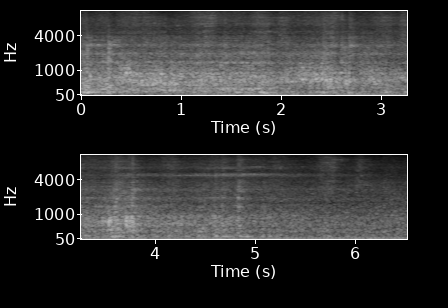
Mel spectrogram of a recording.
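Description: Electric commuter train running past and pulling away, its wheels clacking over the rail joints, fading slowly as it goes. A faint high wheel squeal comes in about four seconds in as it takes the curve.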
